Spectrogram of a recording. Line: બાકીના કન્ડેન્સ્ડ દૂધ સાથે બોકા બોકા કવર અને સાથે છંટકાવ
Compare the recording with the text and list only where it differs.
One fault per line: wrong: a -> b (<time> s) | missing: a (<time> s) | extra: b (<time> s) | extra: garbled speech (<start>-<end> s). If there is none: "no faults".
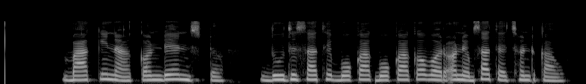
no faults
